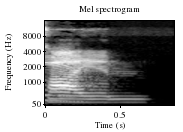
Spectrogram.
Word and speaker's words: Chaim: Chaim, Zami, we learned afterwards was the correct pronunciation.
